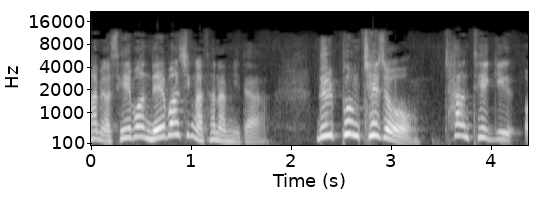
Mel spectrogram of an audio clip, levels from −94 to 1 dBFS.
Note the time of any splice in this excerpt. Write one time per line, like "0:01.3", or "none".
0:01.9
